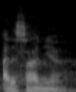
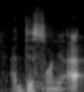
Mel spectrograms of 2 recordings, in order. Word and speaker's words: Adesanya: And then second part is I've noticed that when you say your last name, Adesanya.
